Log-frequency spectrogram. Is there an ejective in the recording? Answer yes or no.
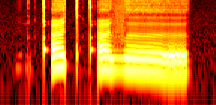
yes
